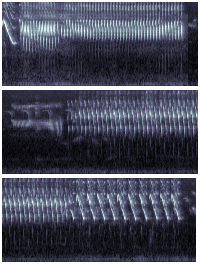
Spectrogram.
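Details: Canary song meant for training birds: a loud buzzing trill, a short pause with a soft held note, then another long rapid trill ending in quick falling whistled notes.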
